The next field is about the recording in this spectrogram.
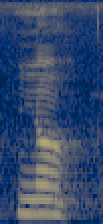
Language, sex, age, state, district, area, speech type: Odia, male, 18-30, Odisha, Kandhamal, rural, read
